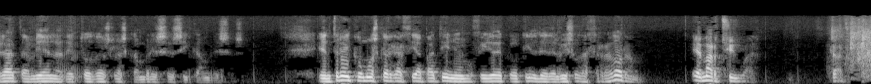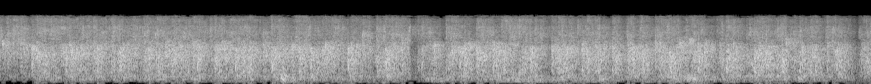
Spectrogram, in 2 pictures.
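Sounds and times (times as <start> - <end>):
speech: 0.0 - 7.7, 8.3 - 8.6
crowd ovation applause: 8.3 - 17.4.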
